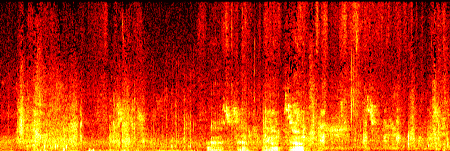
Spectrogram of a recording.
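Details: Spanish Mastiff puppy named Duque de El Siledín, sired by Campo I de Babia out of Yara de Abelgas. It gives short, rough, irregular yelps and grunts. The calls are scattered through the clip and loudest around the six-second mark, with faint outdoor background.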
